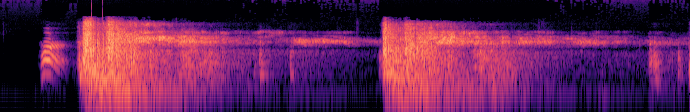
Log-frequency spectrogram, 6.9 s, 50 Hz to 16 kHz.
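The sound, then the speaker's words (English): Two deep booms from 155 artillery guns shelling enemy installations near the front, each blast loud and followed by a long rumbling decay, about three seconds apart. “On the way up to the front, they walk past the 155 guns, shelling enemy installations.”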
